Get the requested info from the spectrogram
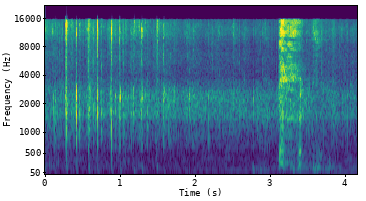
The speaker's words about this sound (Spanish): Yo aplaudo, me aplaudo solo.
